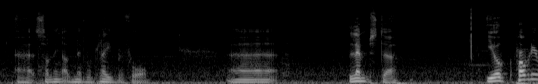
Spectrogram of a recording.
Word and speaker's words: Leominster: Leominster. You're probably right there, rather than Leominster. It's Leominster, yes.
